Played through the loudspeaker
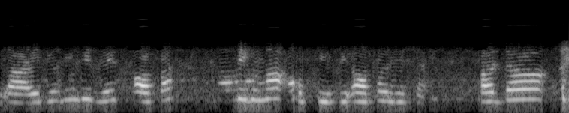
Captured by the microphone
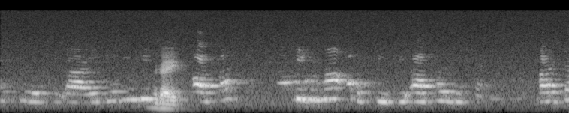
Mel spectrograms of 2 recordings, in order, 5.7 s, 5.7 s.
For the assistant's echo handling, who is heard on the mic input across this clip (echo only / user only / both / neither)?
both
